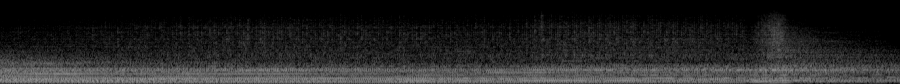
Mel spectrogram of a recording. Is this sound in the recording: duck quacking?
no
